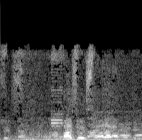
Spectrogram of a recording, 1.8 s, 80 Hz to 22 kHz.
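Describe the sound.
Steady crowd hubbub at the entrance of the CK2 market in the first arrondissement of Bangui, Central African Republic, with overlapping voices chattering and a faint hum of traffic underneath, moderately loud throughout.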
